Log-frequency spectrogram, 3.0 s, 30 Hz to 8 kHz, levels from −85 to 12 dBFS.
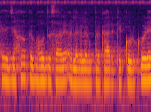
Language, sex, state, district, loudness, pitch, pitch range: Hindi, male, Bihar, Jamui, -16 LUFS, 140 Hz, 130-145 Hz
